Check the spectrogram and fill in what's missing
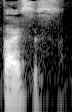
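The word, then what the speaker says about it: Phthisis: Ptisis. Remember that? Or Ptisis. – Yeah. I think it's Ptisis. It's just Tisis. I think that's the pronunciation.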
